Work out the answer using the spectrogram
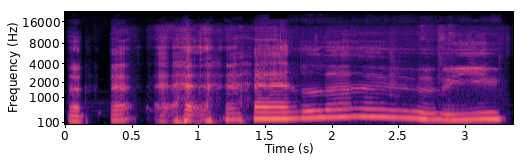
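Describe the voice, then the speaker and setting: A woman's voice: mid-range voice, animated, very slow, darkish tone. A woman doing a timid stammering young man. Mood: nervous. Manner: weak, stammering and nervous.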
